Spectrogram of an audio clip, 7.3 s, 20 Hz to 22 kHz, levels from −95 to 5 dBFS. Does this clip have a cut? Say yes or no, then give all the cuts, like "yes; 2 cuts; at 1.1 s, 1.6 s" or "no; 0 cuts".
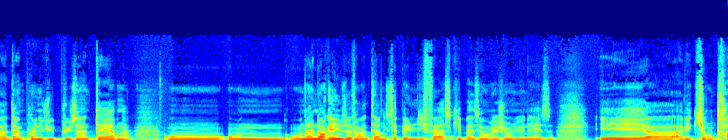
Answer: yes; 1 cut; at 3.6 s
